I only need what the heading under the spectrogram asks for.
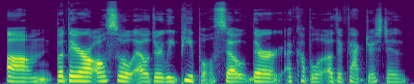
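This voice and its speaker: A woman in her twenties giving casual, informal acting instruction in an animated manner. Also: fairly low pitch, a little fast, dry recording, studio quality. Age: 20s. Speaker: acting coach.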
